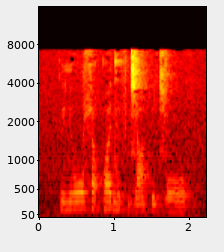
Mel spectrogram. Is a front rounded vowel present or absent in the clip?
present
